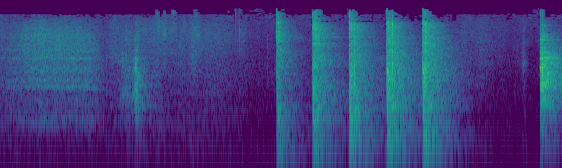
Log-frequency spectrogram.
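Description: A phone screen is used to hammer a large, sharp-tipped nail into a wooden board: five sharp, hard knocks in a quick, steady rhythm, a short pause, then one final strike, with no talking.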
